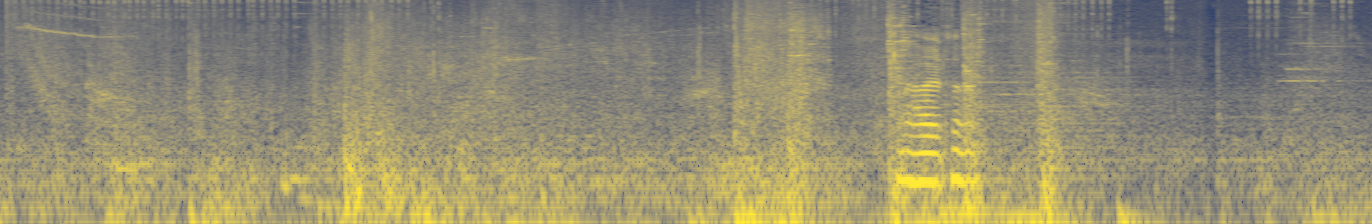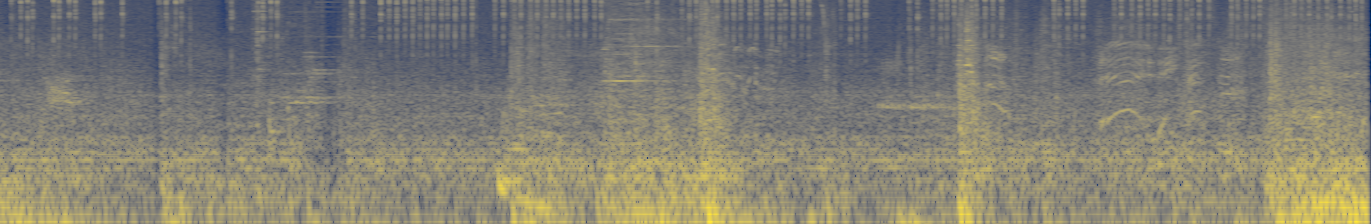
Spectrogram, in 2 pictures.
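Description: Game sound effects of clashing combat and spell blasts ring out.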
